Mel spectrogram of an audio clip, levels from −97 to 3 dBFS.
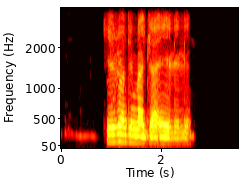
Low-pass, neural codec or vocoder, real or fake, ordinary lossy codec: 3.6 kHz; none; real; Opus, 64 kbps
